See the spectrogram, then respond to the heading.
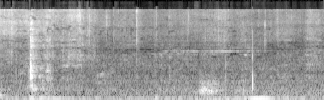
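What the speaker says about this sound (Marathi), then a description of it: "खजूर, हे सर्व घालून आपण चांगलं मिक्स करणार आहोत।" Dates, sliced nuts and other sheer khurma ingredients are stirred in a pan for the sweet dish, giving soft, faint scraping and shuffling with a couple of light clinks, close by and alone.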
